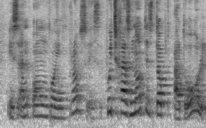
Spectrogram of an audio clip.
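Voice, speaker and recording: Over noticeable background noise and audible room echo, the voice moves at a moderate pace with very wide pitch swings. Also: woman. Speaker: law professor. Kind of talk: conference talk. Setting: conference with audience. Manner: repetitive false starts.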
